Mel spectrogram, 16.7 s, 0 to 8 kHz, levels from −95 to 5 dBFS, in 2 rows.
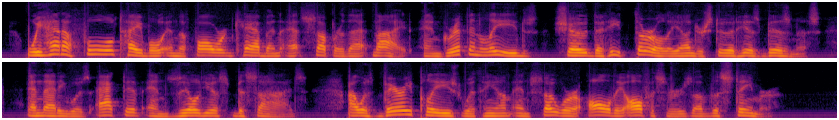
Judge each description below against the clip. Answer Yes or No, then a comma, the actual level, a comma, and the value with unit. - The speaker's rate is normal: Yes, average, 170 wpm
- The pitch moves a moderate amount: Yes, average, 4.1 semitones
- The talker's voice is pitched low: No, medium, 145 Hz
